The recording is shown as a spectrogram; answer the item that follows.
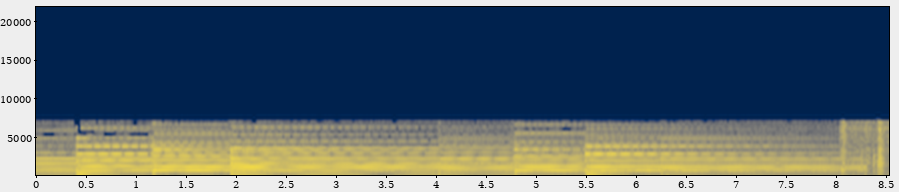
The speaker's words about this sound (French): au carillon de Radio Bonheur et sur les montres qui marchent, il est 11h.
